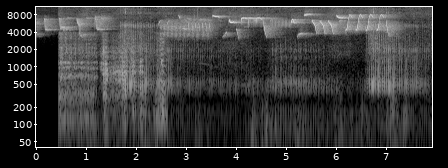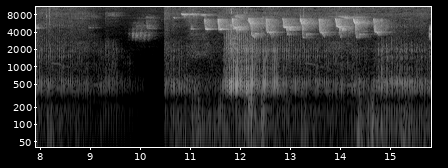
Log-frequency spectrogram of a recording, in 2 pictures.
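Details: Cheetah making harsh, throaty growling bursts in two loud bouts separated by a brief silent cut, with steady rapid high-pitched chirping from birds running above throughout.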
